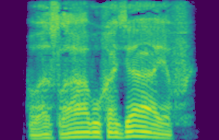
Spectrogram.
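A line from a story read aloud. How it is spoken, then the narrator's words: Booming drone. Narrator (Russian): прогудел наместник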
